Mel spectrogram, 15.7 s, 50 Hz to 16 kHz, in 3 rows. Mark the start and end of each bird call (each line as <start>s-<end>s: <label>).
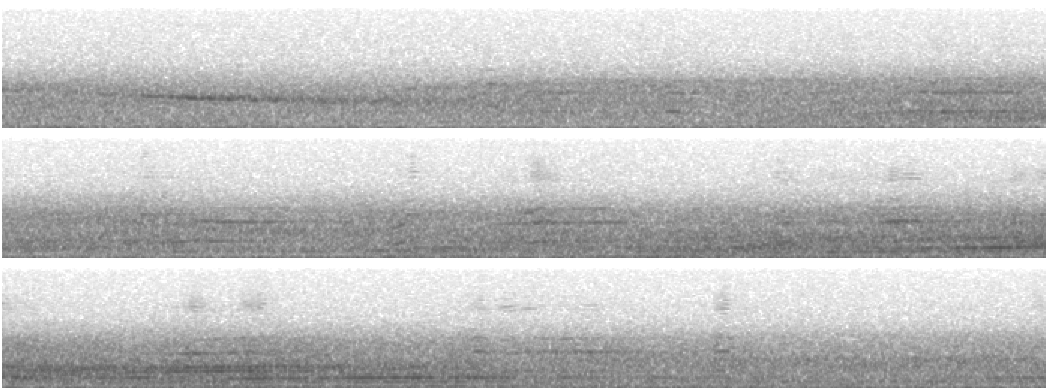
4.2s-15.7s: Canada Goose (Branta canadensis)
